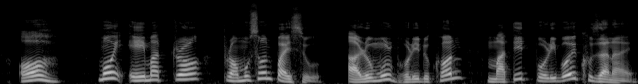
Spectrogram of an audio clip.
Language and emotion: Assamese, happy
